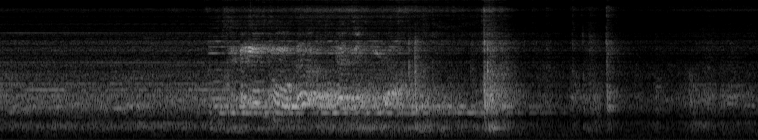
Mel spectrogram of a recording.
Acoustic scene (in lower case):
subway train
